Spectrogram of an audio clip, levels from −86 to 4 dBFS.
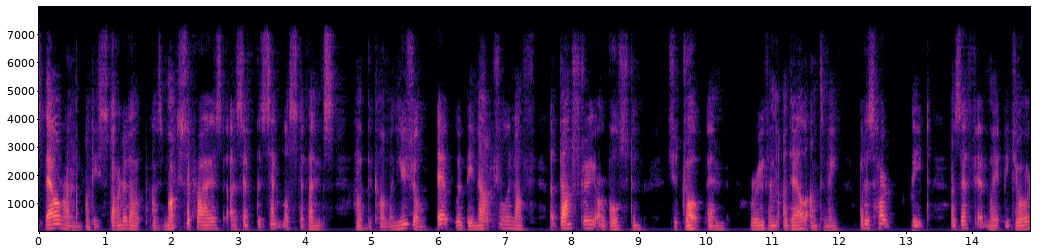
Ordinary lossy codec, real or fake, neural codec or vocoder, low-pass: AAC, 48 kbps; fake; codec, 44.1 kHz, 2.6 kbps, SNAC; 7.2 kHz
